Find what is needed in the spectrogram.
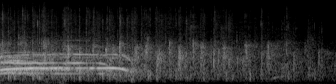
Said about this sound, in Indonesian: Boleh berikan tepuk tangan untuk kita semuanya.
